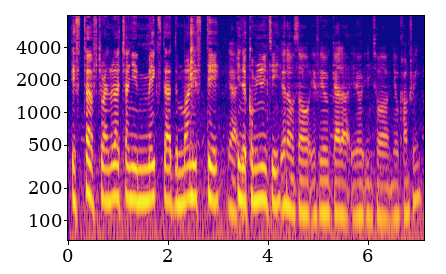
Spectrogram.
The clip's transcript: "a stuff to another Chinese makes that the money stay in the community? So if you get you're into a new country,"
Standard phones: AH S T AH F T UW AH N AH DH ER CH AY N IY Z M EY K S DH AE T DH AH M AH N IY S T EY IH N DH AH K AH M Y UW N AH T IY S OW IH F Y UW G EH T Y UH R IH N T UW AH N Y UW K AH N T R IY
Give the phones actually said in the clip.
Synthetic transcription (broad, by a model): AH S T AH F T UW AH N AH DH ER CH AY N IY M EY K S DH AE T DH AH M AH N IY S T EY IH N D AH K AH M Y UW N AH T IY S OW IH F Y UW G EH T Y IH N T UW AH N Y UW K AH N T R IY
